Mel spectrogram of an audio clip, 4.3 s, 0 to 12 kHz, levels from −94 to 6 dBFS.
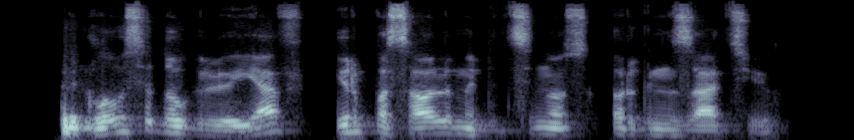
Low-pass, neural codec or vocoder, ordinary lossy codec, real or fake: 10.8 kHz; none; Opus, 24 kbps; real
